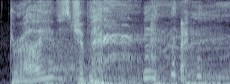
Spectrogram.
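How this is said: It is said in a put-on sexy voice.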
